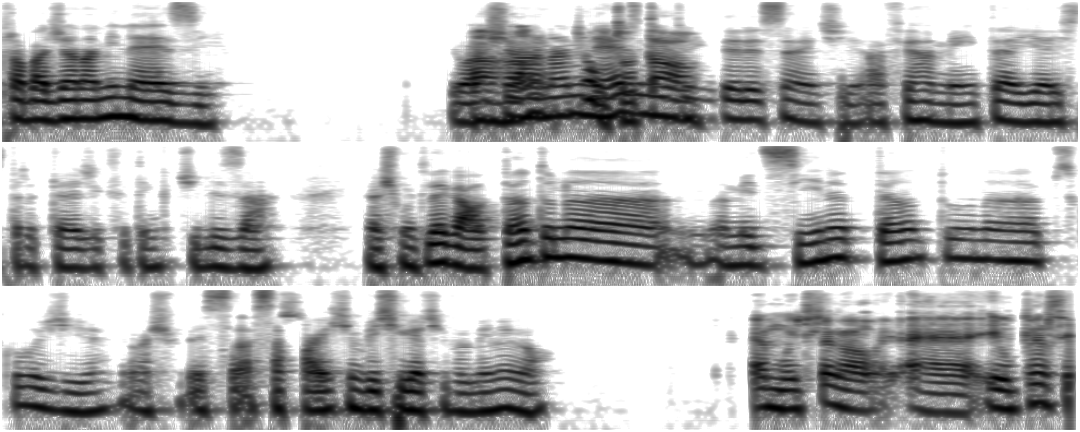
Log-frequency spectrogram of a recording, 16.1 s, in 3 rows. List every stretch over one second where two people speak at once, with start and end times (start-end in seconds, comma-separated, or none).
2.4-3.6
